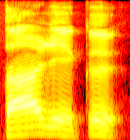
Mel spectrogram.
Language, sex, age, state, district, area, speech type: Malayalam, male, 18-30, Kerala, Kasaragod, urban, read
